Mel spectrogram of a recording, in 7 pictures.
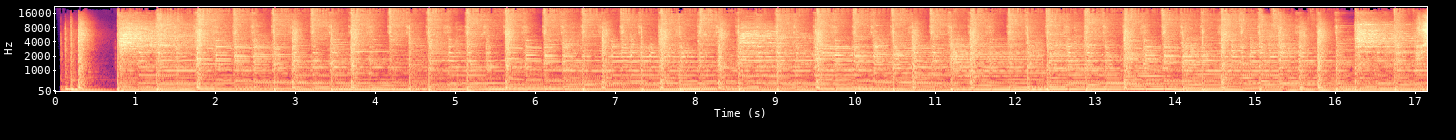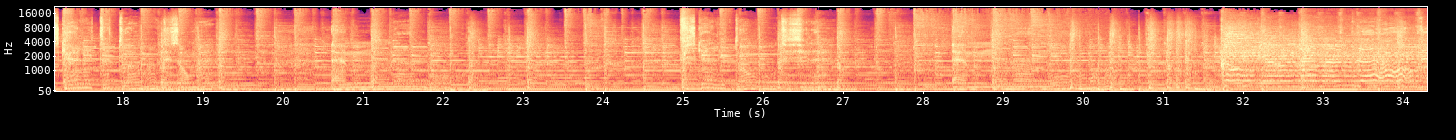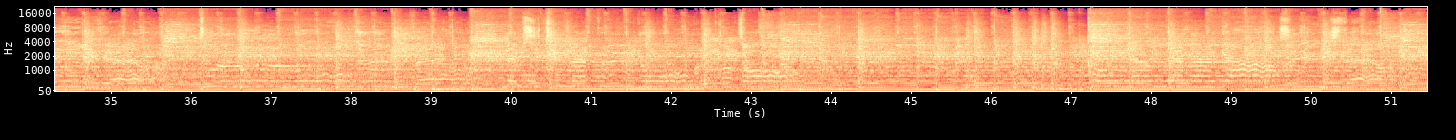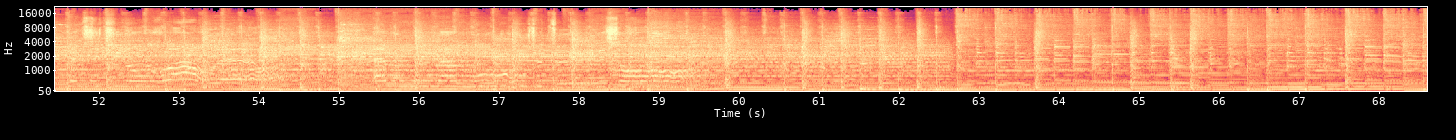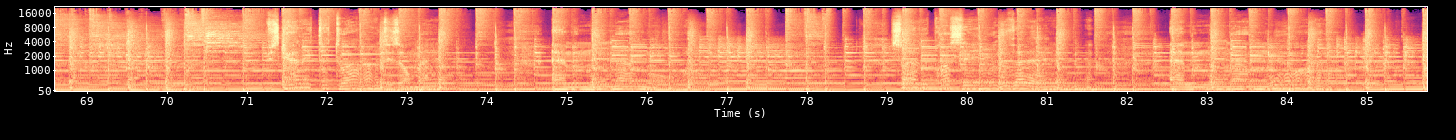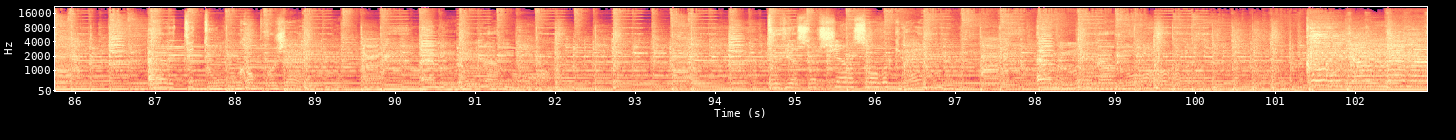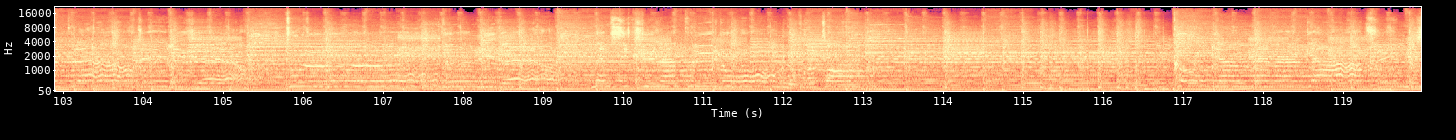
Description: Genre: Pop, Chanson, French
